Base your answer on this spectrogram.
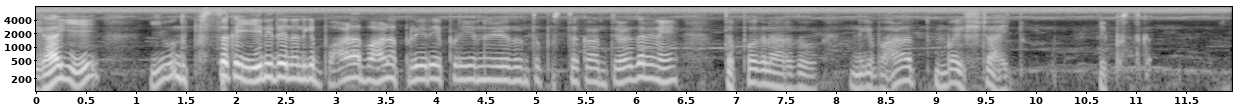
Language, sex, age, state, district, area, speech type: Kannada, male, 18-30, Karnataka, Chamarajanagar, rural, spontaneous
